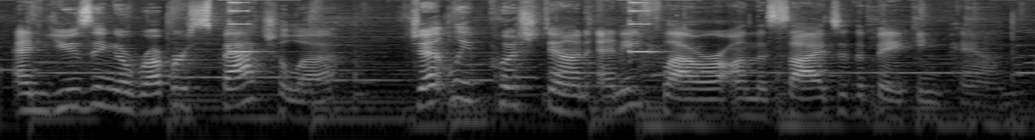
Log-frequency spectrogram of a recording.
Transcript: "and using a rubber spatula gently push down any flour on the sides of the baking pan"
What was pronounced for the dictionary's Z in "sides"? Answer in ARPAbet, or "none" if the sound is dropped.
Z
